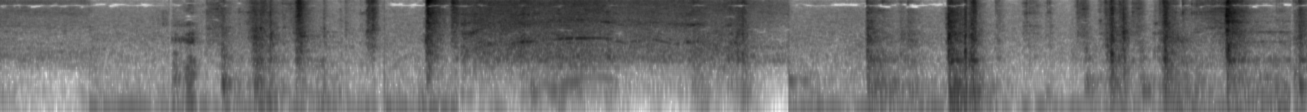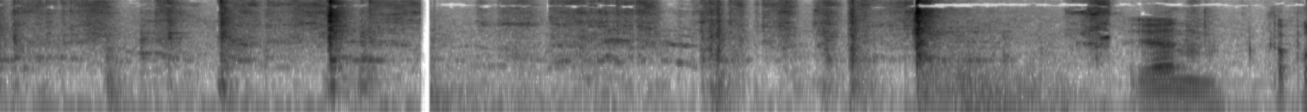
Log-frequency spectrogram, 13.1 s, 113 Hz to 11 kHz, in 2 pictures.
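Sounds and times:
electric drill motor: 2.2 - 4.0.

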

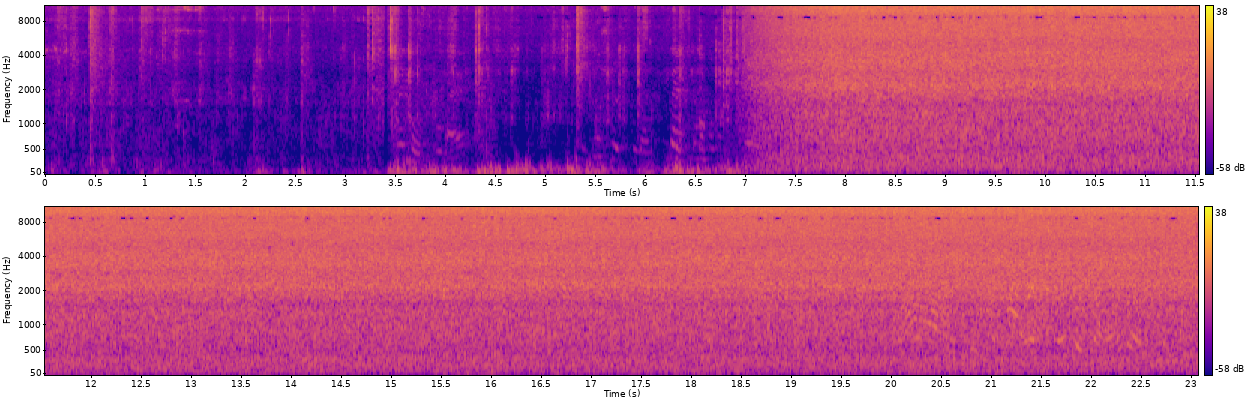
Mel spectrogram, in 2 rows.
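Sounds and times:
creek flowing over rocks: 7.0 - 23.0.

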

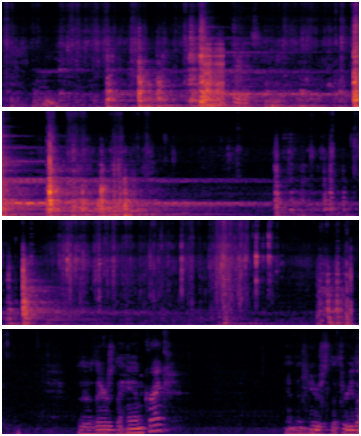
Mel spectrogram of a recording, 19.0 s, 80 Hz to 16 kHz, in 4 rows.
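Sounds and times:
plastic wrap crinkling: 0.0 - 4.6, 9.0 - 14.3
metal drum ringing: 0.0 - 11.9.

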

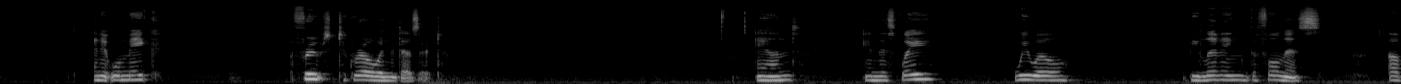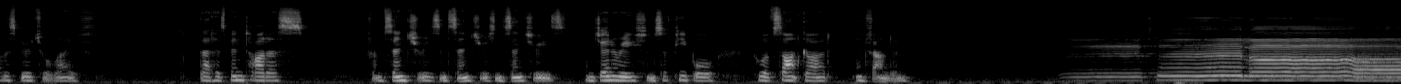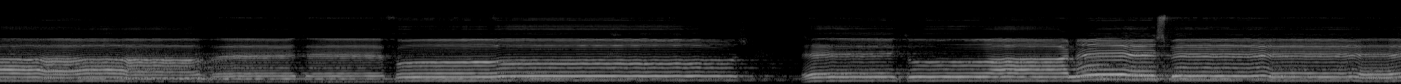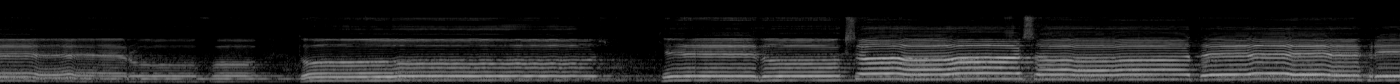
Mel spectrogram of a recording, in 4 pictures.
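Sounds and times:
held vocal drone: 24.6 - 56.0.

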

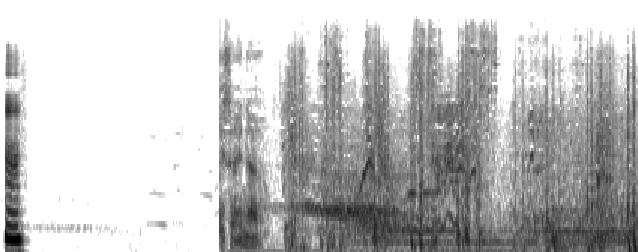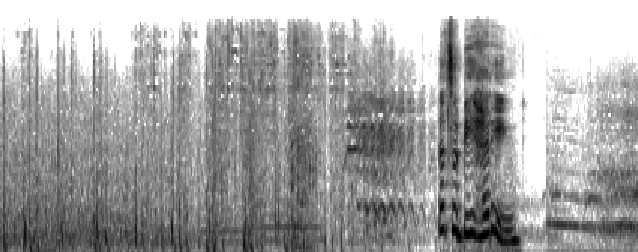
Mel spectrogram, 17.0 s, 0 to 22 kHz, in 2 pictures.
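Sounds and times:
horse hooves clopping: 3.9 - 14.2.

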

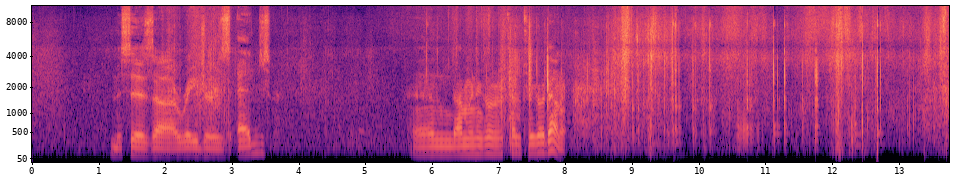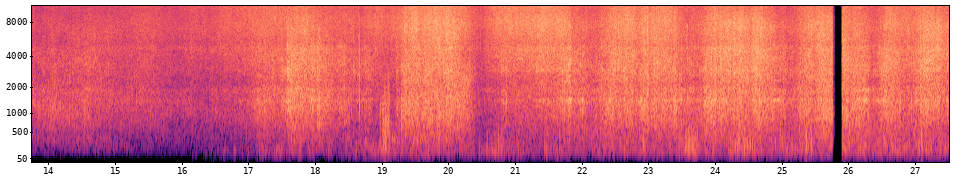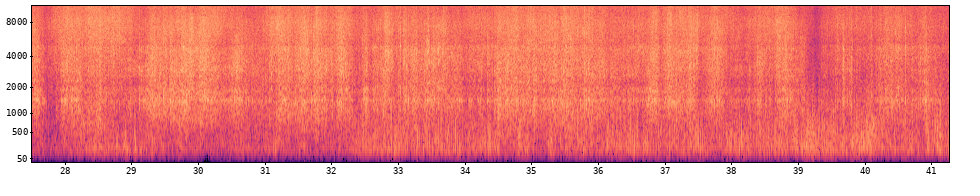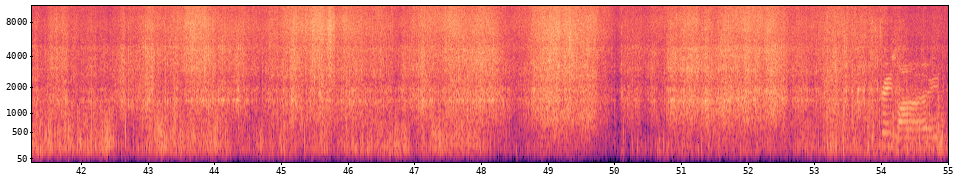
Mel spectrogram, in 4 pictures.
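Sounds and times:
skis scraping over snow: 1.3 - 4.1, 5.7 - 55.0
faint crunches: 5.8 - 55.0
wind rushing over microphone: 16.4 - 55.0.

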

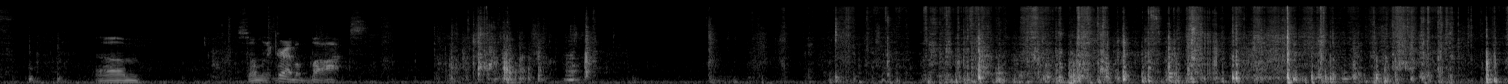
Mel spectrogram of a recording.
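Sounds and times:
cardboard rustling and scraping: 6.6 - 15.0.

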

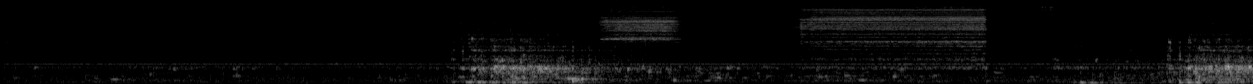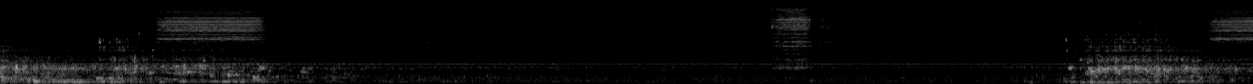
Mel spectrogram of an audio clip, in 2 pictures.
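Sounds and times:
exhaled bubbles gurgling: 4.4 - 6.4, 10.7 - 15.6, 23.2 - 24.8
regulator inhale hiss: 6.0 - 7.1, 7.9 - 10.0, 14.1 - 15.6, 24.6 - 25.0.

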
